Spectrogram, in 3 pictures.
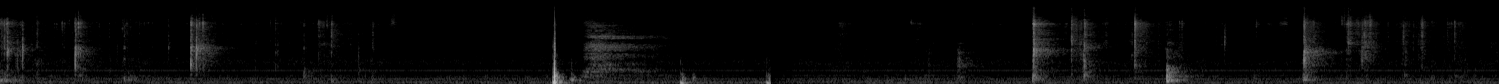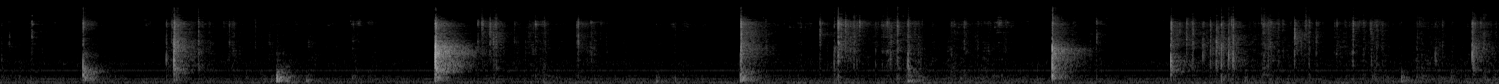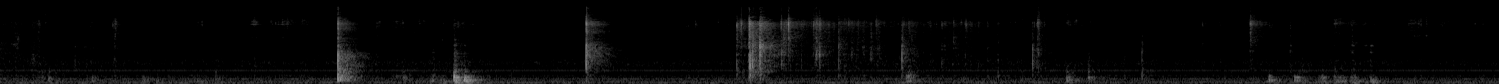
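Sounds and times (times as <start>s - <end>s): powder blocks crunching by hand: 10.2s - 31.3s, 37.2s - 41.0s.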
